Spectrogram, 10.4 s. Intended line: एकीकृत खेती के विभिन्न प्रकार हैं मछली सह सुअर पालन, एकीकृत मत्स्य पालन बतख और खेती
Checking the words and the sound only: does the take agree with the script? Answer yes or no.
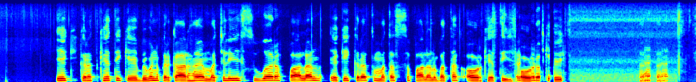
no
